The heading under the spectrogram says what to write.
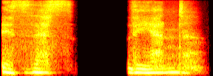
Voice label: defeat, en; cookie run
